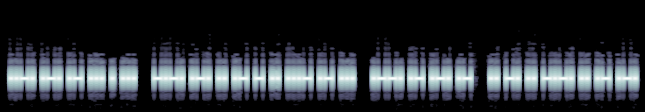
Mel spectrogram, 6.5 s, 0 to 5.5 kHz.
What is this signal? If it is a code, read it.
Morse code, heard as a keyed tone, about 46 wpm, 800 Hz. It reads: FRASES CRIATIVAS PARA INICIAR
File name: audios / portugais / portugais texte en clair 2 vitesse 45 mots minutes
